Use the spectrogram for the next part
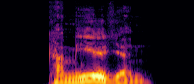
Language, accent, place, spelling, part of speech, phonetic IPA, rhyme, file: German, Germany, Berlin, Kamelien, noun, [kaˈmeːli̯ən], -eːli̯ən, De-Kamelien.ogg
- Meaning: plural of Kamelie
